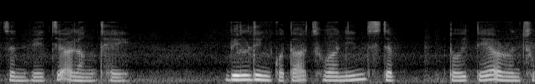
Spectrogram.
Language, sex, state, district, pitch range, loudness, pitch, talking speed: Mizo, female, Mizoram, Aizawl, 180-205 Hz, -19 LUFS, 185 Hz, 155 wpm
